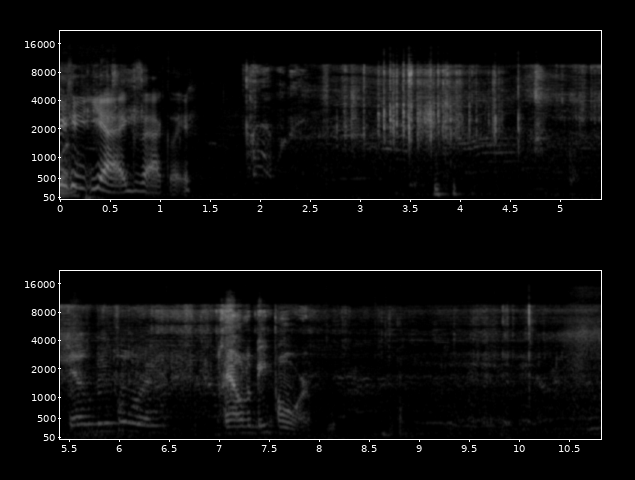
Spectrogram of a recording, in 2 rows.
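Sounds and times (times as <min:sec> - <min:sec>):
speech: 0:00.0 - 0:01.4, 0:03.7 - 0:04.0, 0:05.5 - 0:08.0
seated man flipping through a wad of cash: 0:02.6 - 0:05.7.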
